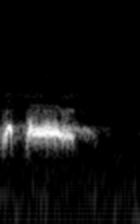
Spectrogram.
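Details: Decoy spotted dove giving a single drawn-out coo to lure wild doves: a short low note followed by a long, steady, hoarse coo that fades away.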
